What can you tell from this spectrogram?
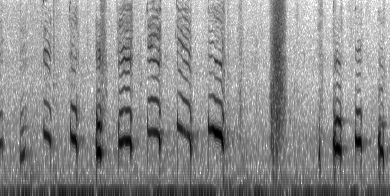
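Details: Puppy crying: a run of short high whimpers around one kilohertz, each dipping downward, in a quick uneven series, with a brief broadband noise burst near the middle and a few more whines after.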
